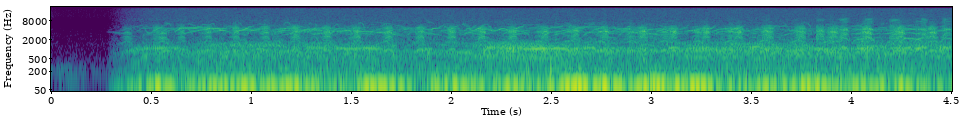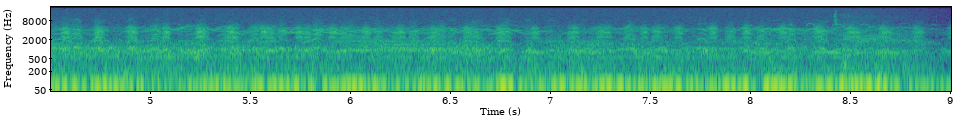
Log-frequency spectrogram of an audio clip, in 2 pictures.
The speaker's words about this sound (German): Also so klingt der Salinau, wenn Wasser drin ist und wenn Vögel dort sind. Äh, das habe ich 2018 aufgenommen.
